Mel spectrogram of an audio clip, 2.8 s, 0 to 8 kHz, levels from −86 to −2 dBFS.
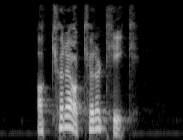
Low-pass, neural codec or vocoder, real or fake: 7.2 kHz; none; real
